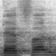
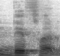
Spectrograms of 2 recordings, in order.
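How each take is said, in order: First: The first vowel sounds like 'e' in bed. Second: The first vowel sounds like 'i' in bit. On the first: The speaker calls it right. "आप इसे डेफर बोलेंगे" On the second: The speaker calls it wrong. "डिफर नहीं"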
